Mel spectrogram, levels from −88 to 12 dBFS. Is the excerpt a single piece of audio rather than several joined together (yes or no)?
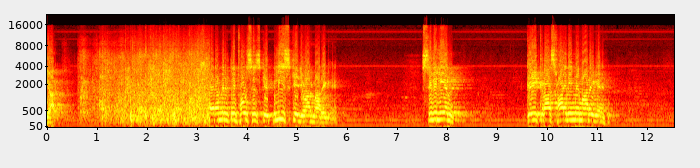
no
